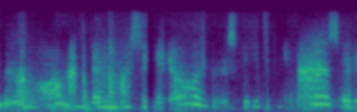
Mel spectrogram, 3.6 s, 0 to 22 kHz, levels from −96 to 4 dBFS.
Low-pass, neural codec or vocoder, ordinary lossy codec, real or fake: 14.4 kHz; codec, 44.1 kHz, 0.9 kbps, DAC; MP3, 96 kbps; fake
